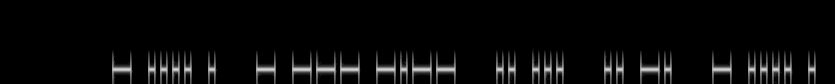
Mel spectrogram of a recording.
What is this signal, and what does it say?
Morse code, heard as a keyed tone, about 20 wpm, 700 Hz. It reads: THE TOY IS IN THE
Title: Easy Phrases 20wpm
